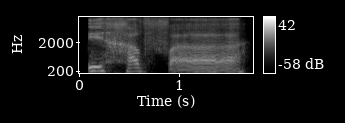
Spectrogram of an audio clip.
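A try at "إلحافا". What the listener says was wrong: Bukan. Lam, itu pakai lam. Ilhaf. Hanya panjang. Ilhafa.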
